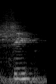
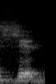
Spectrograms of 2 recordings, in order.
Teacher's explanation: E is a front high vowel that is tense, and I is a front high vowel that is lax.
